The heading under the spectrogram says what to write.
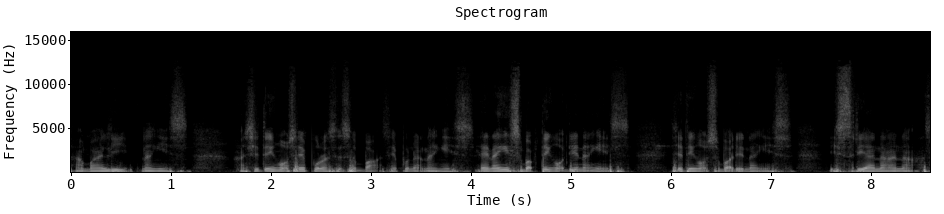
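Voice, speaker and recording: A man preaching with a Malaysian Malay accent and a gravelly, fry-tinged voice. He drives each point home by repeating it, with frequent "ha" fillers and slow chanted prayers. The recording is dry and close, with no room echo. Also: mid-range voice, warm tone. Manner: chants Arabic prayers slowly. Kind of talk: sermon.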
